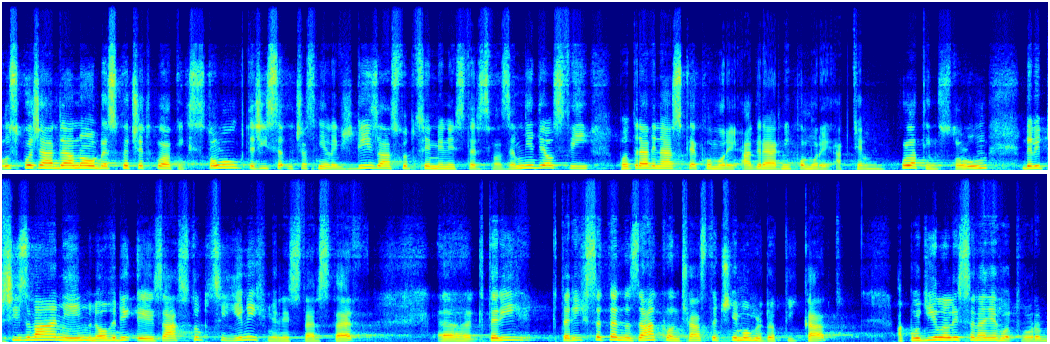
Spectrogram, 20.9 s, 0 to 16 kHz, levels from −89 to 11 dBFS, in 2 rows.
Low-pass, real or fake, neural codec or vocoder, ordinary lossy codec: 14.4 kHz; fake; codec, 32 kHz, 1.9 kbps, SNAC; Opus, 32 kbps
